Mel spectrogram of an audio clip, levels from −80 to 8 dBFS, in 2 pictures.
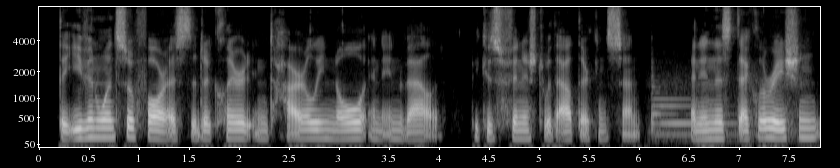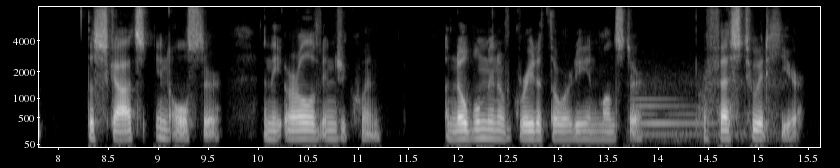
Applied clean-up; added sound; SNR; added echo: none; Guitar; 18 dB; none.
